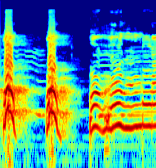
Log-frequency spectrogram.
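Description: A dog barking twice in short, sharp barks, then a long, drawn-out wavering cry that sets in about two-thirds of the way through.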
